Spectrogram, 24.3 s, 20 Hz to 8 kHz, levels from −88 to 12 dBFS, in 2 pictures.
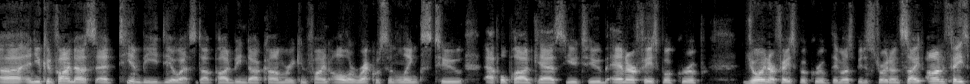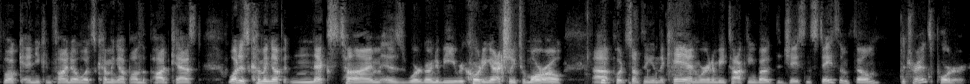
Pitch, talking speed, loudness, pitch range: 110 Hz, 195 wpm, -20 LUFS, 100-130 Hz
